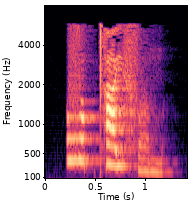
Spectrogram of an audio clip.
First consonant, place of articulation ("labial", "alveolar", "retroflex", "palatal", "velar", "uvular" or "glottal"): labial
